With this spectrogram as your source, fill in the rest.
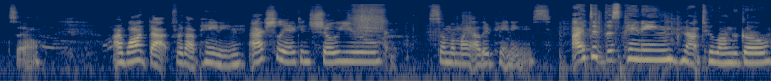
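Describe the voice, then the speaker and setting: A woman speaks fairly slowly in a high voice, with ordinary pitch variation. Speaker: YouTuber. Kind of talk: casual vlog talk. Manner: hesitant, many ums.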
